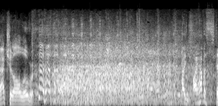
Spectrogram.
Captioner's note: laughter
